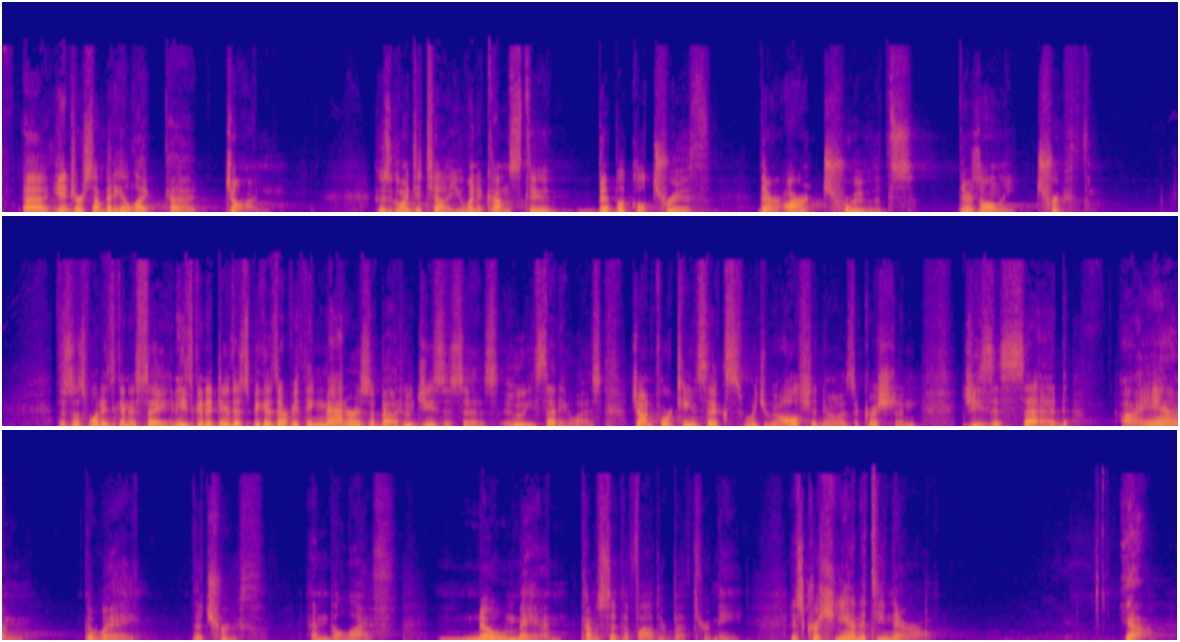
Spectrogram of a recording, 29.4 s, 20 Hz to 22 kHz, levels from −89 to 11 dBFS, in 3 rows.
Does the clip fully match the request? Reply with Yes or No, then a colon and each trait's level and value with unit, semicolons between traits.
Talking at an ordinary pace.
Yes: average, 170 wpm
